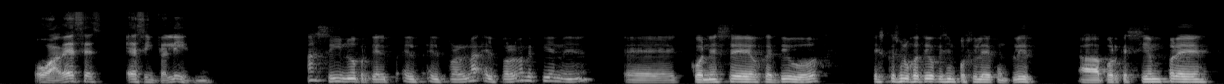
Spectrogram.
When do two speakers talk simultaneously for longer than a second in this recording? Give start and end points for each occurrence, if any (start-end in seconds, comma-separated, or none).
none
